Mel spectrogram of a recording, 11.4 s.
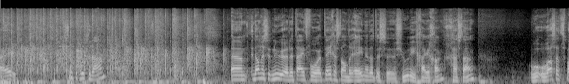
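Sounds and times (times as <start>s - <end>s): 
audience applause: 0.0s - 4.6s
speech: 1.4s - 2.2s, 4.6s - 9.7s, 10.6s - 11.3s.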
